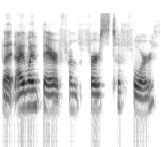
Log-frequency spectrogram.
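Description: Lowish-voiced middle-aged American woman. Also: slow pace, dry recording, lo-fi sound. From San Francisco Bay Area, USA. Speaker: interview guest. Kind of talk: casual personal storytelling.

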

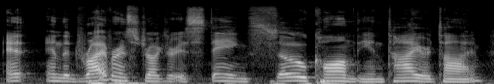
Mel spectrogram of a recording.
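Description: Rambling, gravelly man. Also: a little high, takes it slowly. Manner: rambling with many fillers and restarts; laughs while retelling scenes. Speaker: podcast host. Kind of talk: casual movie talk.

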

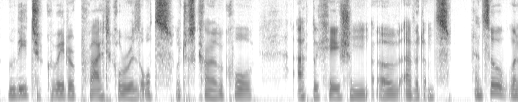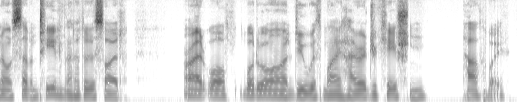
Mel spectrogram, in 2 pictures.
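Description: As a podcast guest, a twenty-something sports science researcher from Belgium lays out studies precisely and technically. He has a lowish, darkish voice. There's no room sound, just a clean studio recording.

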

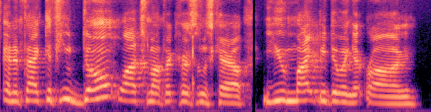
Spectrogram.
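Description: A man's voice: high voice, moderate pace, fairly bright tone. A man playing in a podcast game, telling a chatty story with lots of "like". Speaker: game player, podcast guest. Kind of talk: casual chat.

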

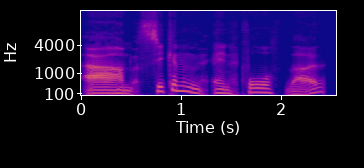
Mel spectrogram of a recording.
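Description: A man with a broad Kiwi accent and a fairly low voice talks casually. He rambles, circles back over his own phrases and leans on laid-back slang. The sound is dry, with little room on it. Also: sing-song, slow pace, no room sound. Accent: New Zealand. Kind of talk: casual chat.

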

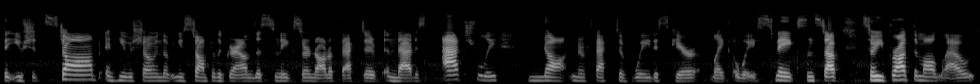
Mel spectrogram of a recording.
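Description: Thirtysomething woman on a podcast, bright voice, rambles along with lots of "like", dry close sound. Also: on the low side, no echo. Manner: rambling storyteller, heavy use of "like". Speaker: podcast co-host. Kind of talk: casual podcast chat.

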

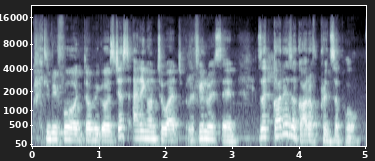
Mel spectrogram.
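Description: Animated young co-host. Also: mid-range voice, a little fast, background noise. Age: young adult. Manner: animated and emphatic, with frequent affirmations. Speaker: podcast co-host. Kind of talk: casual faith discussion.

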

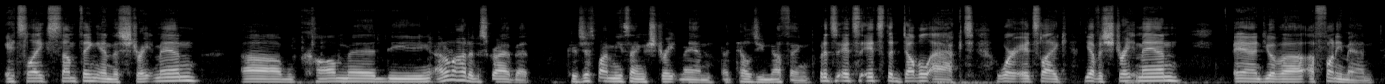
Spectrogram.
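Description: A man co-hosting a podcast in casual chat, rambling and swearing, quick to jump into loud silly voices. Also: medium pitch, no echo. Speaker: podcast co-host.

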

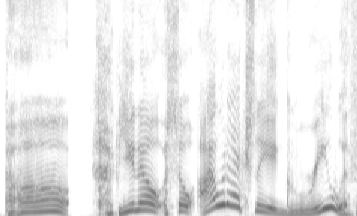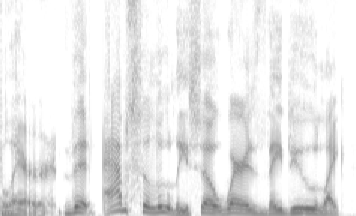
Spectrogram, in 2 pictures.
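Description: A man's voice: wildly swooping pitch, unhurried, dry recording, studio quality. A man co-hosting a casual film podcast, chatty and full of fillers. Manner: wide-swinging pitch, chatty with fillers. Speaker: podcast co-host.

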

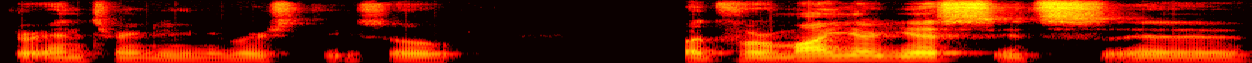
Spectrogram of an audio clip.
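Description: Speaking in a warm voice on the low side at normal speed, a Persian-speaking Iranian man in his twenties, studying dentistry, gives hesitant interview answers. He often uses fillers and starts over.

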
